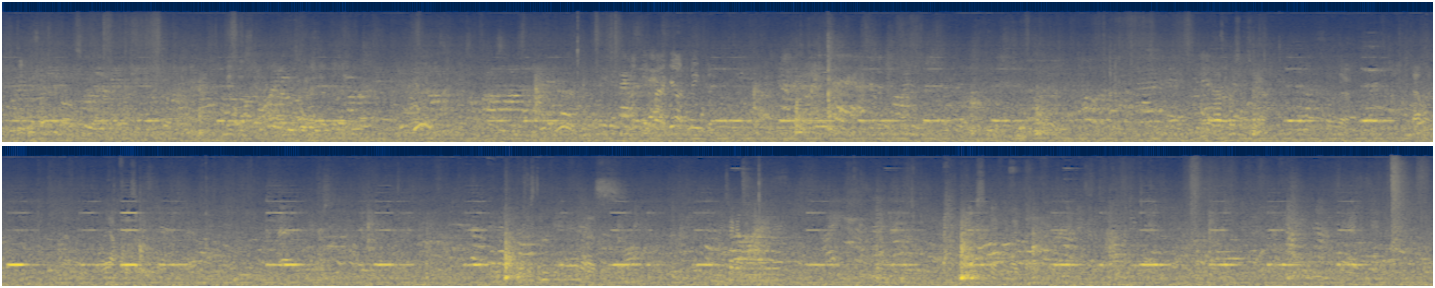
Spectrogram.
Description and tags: Ben Shewmaker - Walmart Ambience
Ambience in a busy walmart.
